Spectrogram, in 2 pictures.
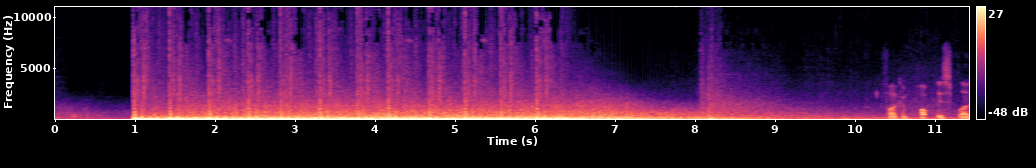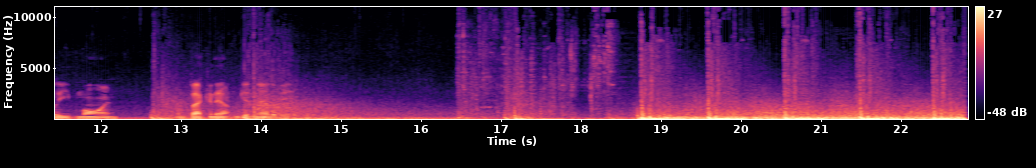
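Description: A tank cannon fires with a loud boom and a rumbling blast.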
